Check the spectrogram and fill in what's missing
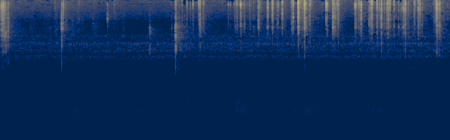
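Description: A metal blade shaves the glitter coating and body off a solid green bar of soap. After a quiet start with a faint low hum, crisp, bright scraping crackles and clicks come in short bursts, growing denser and more frequent through the second half.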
